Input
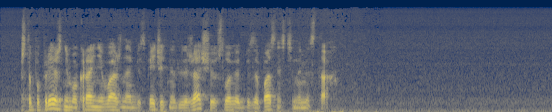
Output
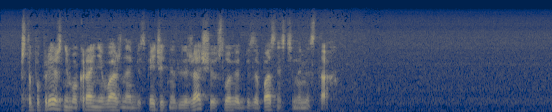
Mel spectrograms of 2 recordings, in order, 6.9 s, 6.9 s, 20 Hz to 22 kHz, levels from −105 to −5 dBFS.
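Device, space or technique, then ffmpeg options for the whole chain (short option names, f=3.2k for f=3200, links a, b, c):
piezo pickup straight into a mixer: -af "lowpass=6.1k,aderivative,volume=2.5dB"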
